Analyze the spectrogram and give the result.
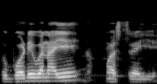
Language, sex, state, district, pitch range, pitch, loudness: Hindi, male, Bihar, Jamui, 135-165 Hz, 145 Hz, -15 LUFS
